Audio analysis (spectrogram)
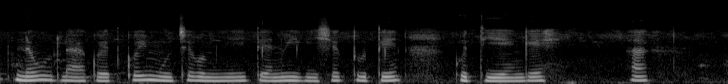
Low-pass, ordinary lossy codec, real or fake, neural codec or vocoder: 10.8 kHz; none; real; none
